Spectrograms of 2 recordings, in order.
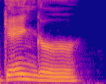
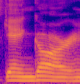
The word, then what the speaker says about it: Gengar: So you pronounced it Ganger, whereas it's Gangar, and you're you're, you're saying it right.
